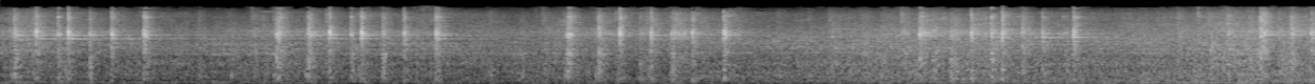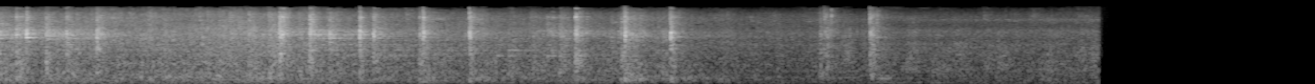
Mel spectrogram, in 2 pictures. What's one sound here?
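A freight train rumbles past close by, its wheels clacking rhythmically over the rail joints.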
